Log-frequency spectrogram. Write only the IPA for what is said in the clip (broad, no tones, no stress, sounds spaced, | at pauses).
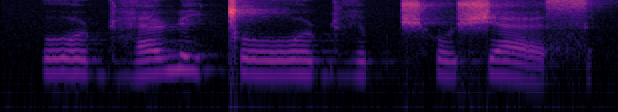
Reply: o ɖʱ æ ɳ i ǀ oː ɖʱ e p t͡ʃʰ o ʃ æ s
